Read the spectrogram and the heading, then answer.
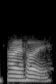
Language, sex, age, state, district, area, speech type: Assamese, female, 60+, Assam, Darrang, rural, conversation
